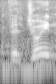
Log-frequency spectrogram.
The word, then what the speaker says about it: Viljoen: This is Jamie Viljoen, it's spelled J-O-E-N, but I think it's pronounced Viljoen, so kia ora to Jamie's whānau as well.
